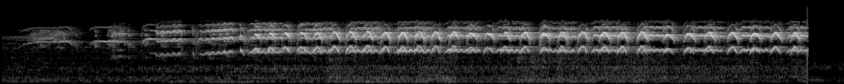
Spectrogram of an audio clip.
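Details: A UK common kestrel gives a brief chitter, then a fast, shrill run of sharp kee notes, nearly three a second, holding steady for about six seconds.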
